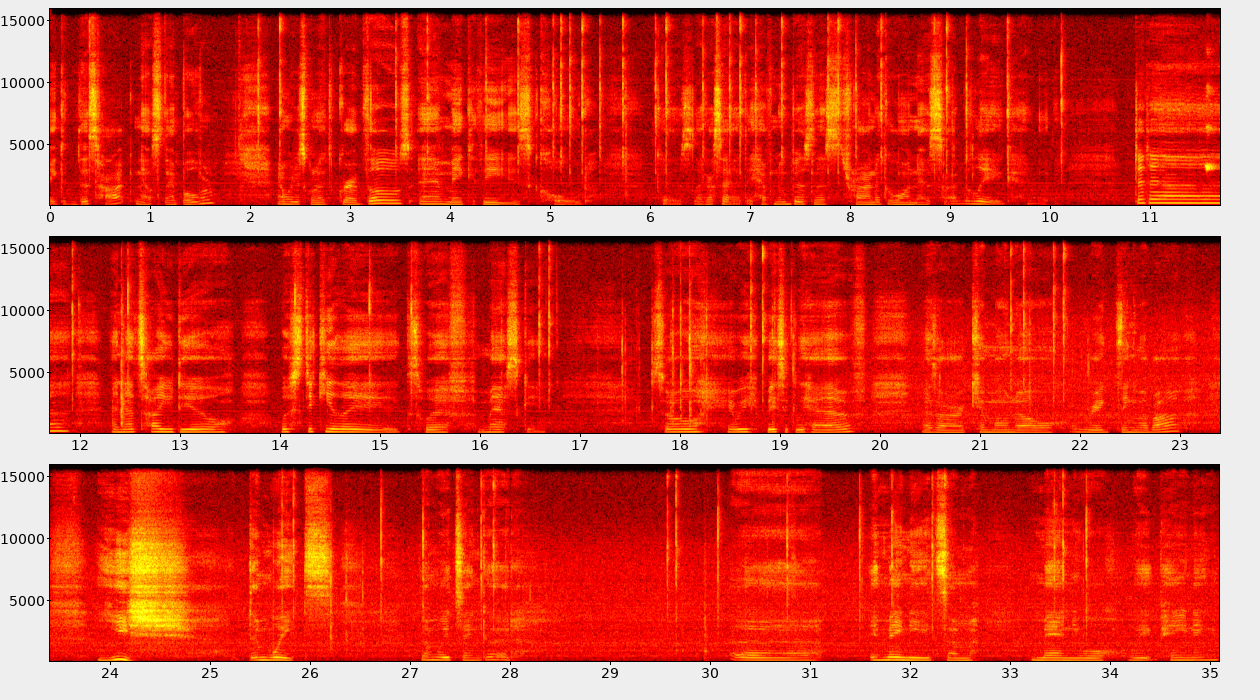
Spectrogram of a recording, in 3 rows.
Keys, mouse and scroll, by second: 3.6-10.7 middle drag, 11.2-11.6 middle drag, 12.0-13.2 middle drag, 14.2-15.3 middle drag, 17.7 a, 18.0 a, 18.3 alt+r, 19.2 r, 22.2 r, 26.1 a, 26.3 a, 26.5 alt+r, 28.4 r, 32.7 r.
